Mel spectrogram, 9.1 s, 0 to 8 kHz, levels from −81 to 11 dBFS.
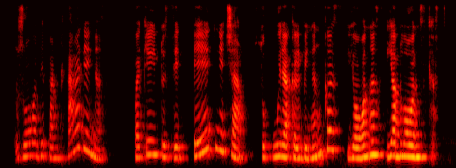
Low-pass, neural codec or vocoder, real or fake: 7.2 kHz; codec, 16 kHz, 4 kbps, FunCodec, trained on Chinese and English, 50 frames a second; fake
